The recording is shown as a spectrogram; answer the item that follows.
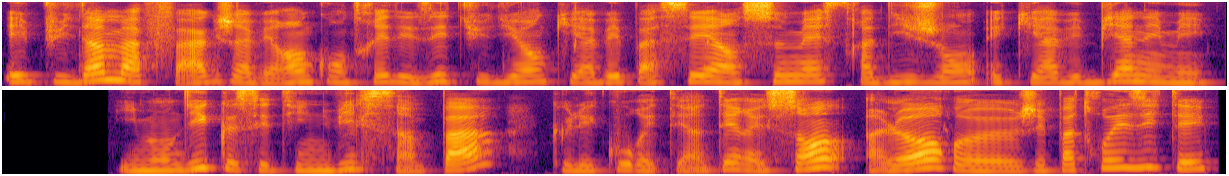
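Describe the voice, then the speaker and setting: A woman playing a calm, polite young exchange student answering a radio interview in a scripted French lesson. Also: mid-range voice, moderate pace, lightly acted. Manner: calm, polite, matter-of-fact.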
